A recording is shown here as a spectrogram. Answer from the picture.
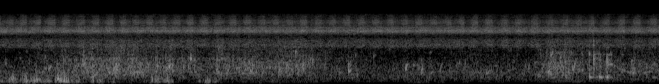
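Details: Cicadas on Badija Island, Croatia, 2024, a steady high shimmering chorus with a fast regular pulse, over a broad rush of sea surf and lapping water.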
